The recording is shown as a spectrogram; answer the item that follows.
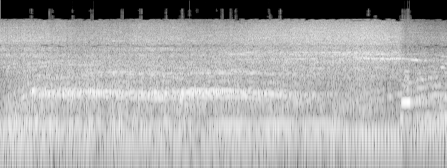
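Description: Live funk band playing, with one long, slightly wavering held note over a steady low bass.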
